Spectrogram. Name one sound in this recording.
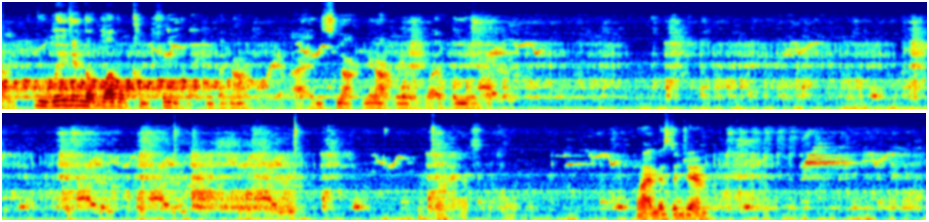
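Video game music plays through a television speaker.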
